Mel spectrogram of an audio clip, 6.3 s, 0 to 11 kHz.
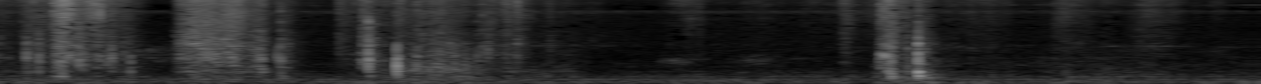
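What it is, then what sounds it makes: Dry red dirt. Bare hands scoop, squeeze and rub loose, dry, fine red dirt powder in a large blue plastic tub, then pour it back through the fingers. Soft, gritty rustling and hissing swells come in waves, with sharper crumbly crackles near 2 seconds and a louder crunching burst near 4.6 seconds, before fading to quiet sifting.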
